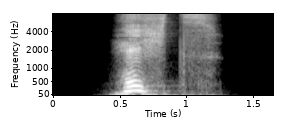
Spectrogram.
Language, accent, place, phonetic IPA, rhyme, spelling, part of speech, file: German, Germany, Berlin, [hɛçt͡s], -ɛçt͡s, Hechts, noun, De-Hechts.ogg
- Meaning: genitive singular of Hecht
